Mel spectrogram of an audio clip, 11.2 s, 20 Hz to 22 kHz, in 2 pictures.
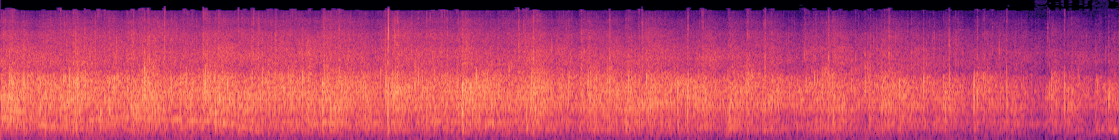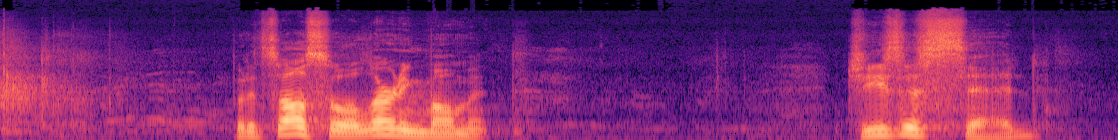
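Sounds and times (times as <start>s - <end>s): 
large audience clapping: 0.0s - 6.3s
speech: 6.8s - 8.1s, 9.9s - 10.9s.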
